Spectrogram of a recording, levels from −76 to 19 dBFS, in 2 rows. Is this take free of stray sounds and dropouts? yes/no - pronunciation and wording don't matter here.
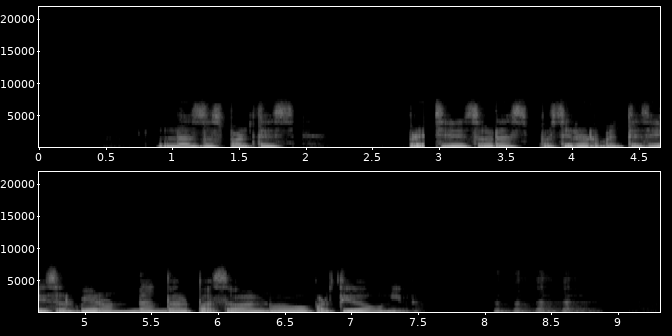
no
